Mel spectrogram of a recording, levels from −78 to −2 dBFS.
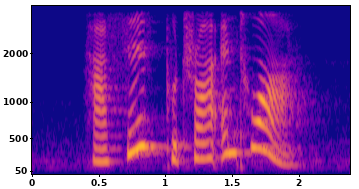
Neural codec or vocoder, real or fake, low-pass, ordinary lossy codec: none; real; 3.6 kHz; none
